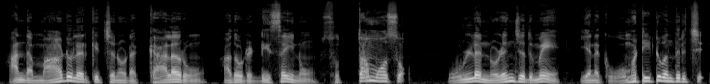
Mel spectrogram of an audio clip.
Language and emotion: Tamil, disgusted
